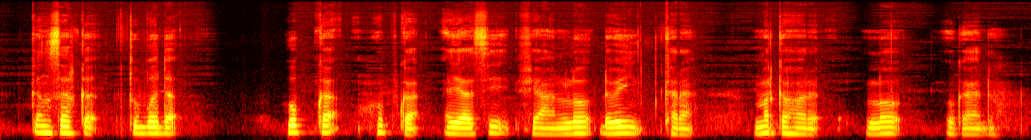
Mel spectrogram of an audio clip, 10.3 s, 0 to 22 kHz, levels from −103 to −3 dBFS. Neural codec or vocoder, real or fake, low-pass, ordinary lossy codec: none; real; none; none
